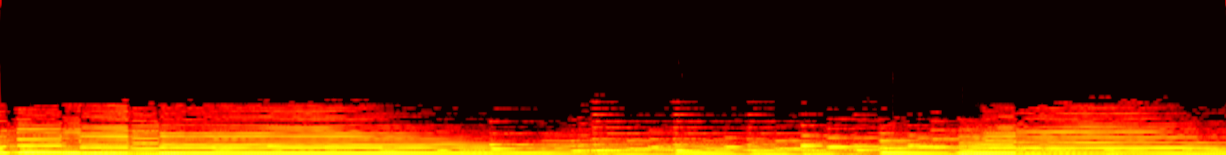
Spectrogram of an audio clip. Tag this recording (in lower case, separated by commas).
playing clarinet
